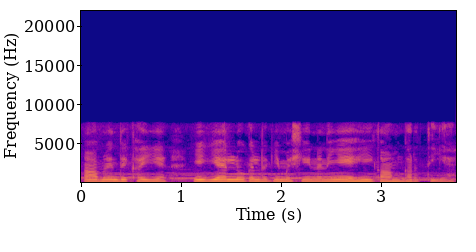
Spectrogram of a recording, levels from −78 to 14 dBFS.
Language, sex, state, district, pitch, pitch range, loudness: Hindi, female, Haryana, Charkhi Dadri, 195 Hz, 185-195 Hz, -17 LUFS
